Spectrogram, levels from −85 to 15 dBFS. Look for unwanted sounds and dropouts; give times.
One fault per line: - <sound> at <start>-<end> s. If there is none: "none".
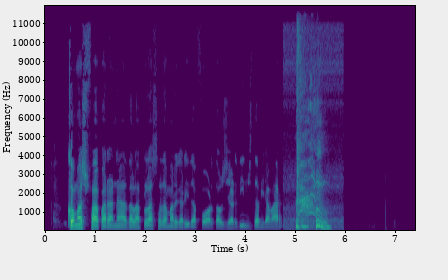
- sneeze at 5.0-5.8 s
